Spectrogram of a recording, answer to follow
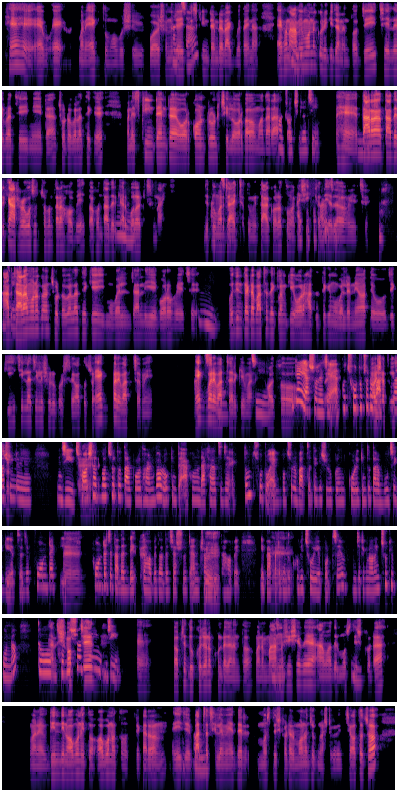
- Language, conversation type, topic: Bengali, podcast, শিশুদের স্ক্রিন সময় নিয়ন্ত্রণ করতে বাড়িতে কী কী ব্যবস্থা নেওয়া উচিত?
- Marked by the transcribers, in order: other background noise; tapping; "থেকে" said as "তেকে"; in English: "tantrum"; chuckle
